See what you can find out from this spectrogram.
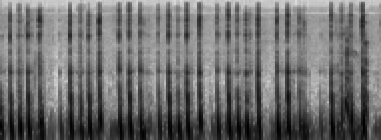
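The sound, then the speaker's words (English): Teeth clicking used to keep time like a metronome: many sharp, dry clicks in a fast, fairly steady rhythm, heard alone without talk. “He would kind of like click his teeth almost like a metronome to keep time.”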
